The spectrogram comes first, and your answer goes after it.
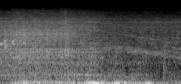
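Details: Mazda RX-8 rotary, abandoned and not started in a long time, possibly flooded: starter churns unevenly, a couple of weak firing puffs with heavy smoke, never catches; crew attempting to de-flood with accelerator pressed.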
